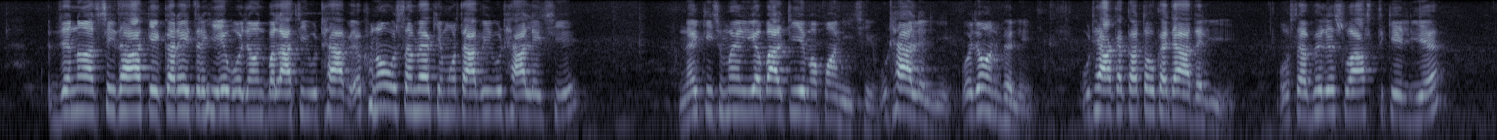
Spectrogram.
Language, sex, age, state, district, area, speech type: Maithili, female, 60+, Bihar, Araria, rural, spontaneous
